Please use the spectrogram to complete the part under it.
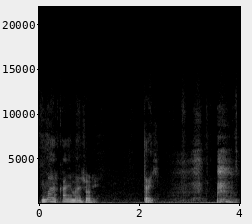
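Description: A playing card is set down on a table with a soft tap.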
